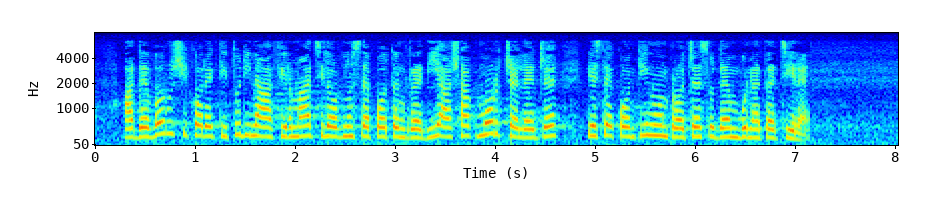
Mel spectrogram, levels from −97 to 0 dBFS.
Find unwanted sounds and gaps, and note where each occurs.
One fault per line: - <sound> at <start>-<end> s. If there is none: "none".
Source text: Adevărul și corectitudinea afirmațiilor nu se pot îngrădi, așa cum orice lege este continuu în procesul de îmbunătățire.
none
